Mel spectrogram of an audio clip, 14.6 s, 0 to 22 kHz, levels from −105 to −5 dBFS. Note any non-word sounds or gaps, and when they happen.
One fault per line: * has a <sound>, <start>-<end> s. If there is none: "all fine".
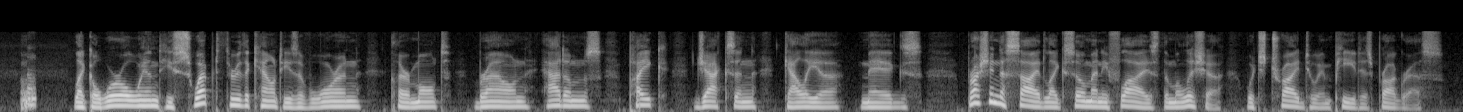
* has a laugh, 0.2-0.4 s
